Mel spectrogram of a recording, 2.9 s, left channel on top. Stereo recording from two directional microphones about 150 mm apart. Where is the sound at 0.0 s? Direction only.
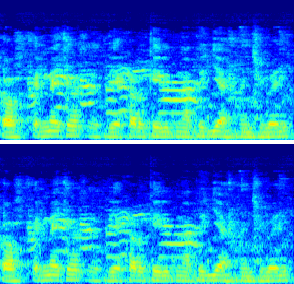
Centre (ahead or behind).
